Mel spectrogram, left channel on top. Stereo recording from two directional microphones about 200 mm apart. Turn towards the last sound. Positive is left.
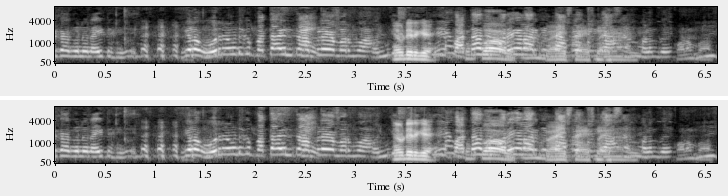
turn(degrees=15)  # may be behind; listen again after turning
